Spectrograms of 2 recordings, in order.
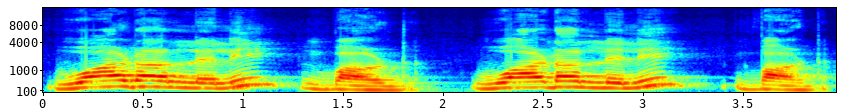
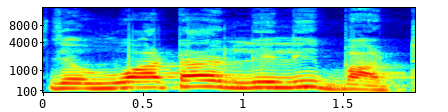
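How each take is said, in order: First: ওয়াটার লিলি বার্ড with flapped "wadar" and "leli"; the corrected native-like way; correct pronunciation. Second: Slow ওয়াটার লিলি বাড with "bad" instead of bird; the common mistaken way; wrong pronunciation. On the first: Teacher modelling the right pronunciation. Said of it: "লিলি না বলে বলবে হচ্ছে লেলি". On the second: Teacher showing learners the wrong way. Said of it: "এটি একটি ভুল pronunciation". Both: Shown as a demonstration.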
